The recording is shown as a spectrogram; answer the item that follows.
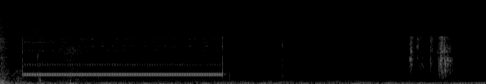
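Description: Telephone keypad tones as a number is dialed: a long, steady electronic tone comes first, then a quick run of short beeps near the end. The tones are faint, with no talk.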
